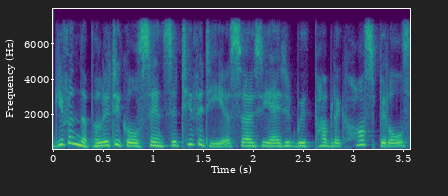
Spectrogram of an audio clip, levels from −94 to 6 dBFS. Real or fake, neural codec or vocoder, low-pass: real; none; 7.2 kHz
